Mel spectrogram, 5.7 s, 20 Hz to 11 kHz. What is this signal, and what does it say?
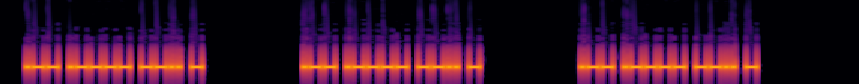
Morse code, heard as a keyed tone, about 50 wpm, 700 Hz. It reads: W1ZT W1ZT W1ZT
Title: Call Signs Repeated 2x - 50wpm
